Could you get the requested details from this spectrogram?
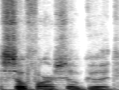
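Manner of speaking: slow, hushed, half-whispered reporter-style delivery. Retelling what an agent in the next seat said: imitating a half-whisper. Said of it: "he whispers into his microphone".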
